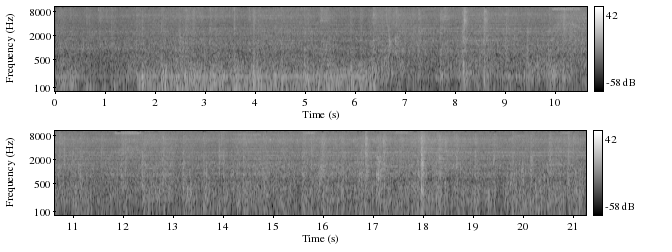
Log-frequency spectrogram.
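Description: Train running on the track: a steady rumble with the clickety-clack of wheels over rail joints. There is a steady hum for the first six seconds or so, then it eases off.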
